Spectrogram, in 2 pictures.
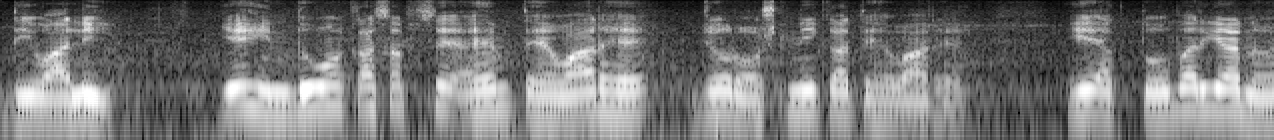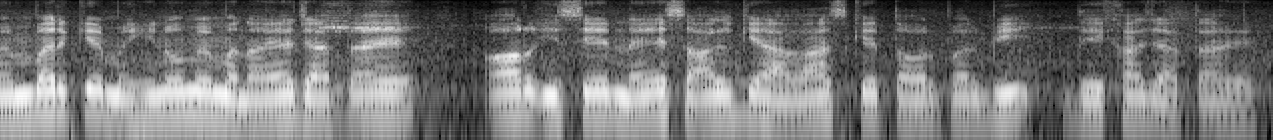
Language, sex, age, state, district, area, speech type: Urdu, male, 18-30, Maharashtra, Nashik, urban, spontaneous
